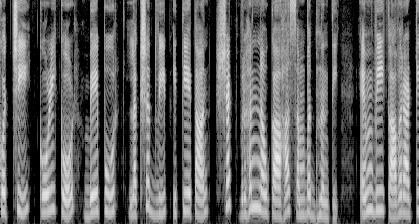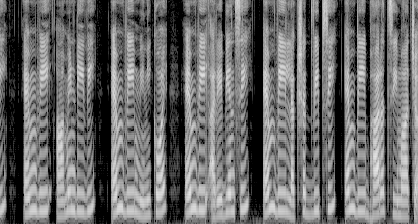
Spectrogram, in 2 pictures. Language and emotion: Sanskrit, neutral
